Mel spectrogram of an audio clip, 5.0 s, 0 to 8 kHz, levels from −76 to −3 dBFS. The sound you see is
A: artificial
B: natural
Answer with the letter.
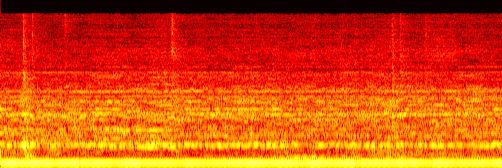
A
